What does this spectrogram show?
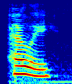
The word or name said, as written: heli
